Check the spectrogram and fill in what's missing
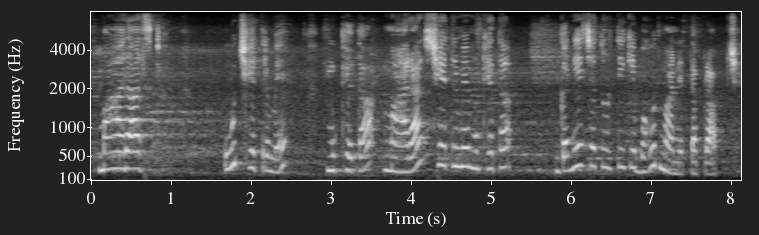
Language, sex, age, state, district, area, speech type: Maithili, female, 30-45, Bihar, Purnia, urban, spontaneous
